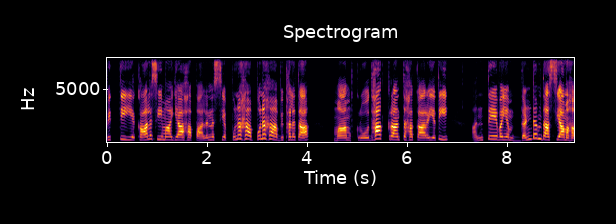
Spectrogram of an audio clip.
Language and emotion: Sanskrit, angry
